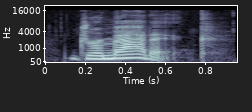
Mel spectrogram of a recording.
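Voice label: "dramatic", English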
